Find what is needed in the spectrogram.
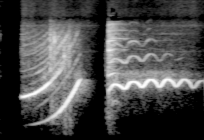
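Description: Comedy whistle sound effect: a quick upward slide in pitch, then a warbling whistle tone held for about a second.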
